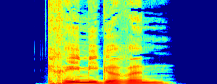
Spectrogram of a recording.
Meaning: inflection of crèmig: 1. strong genitive masculine/neuter singular comparative degree 2. weak/mixed genitive/dative all-gender singular comparative degree
- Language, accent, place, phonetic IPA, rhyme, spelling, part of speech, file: German, Germany, Berlin, [ˈkʁɛːmɪɡəʁən], -ɛːmɪɡəʁən, crèmigeren, adjective, De-crèmigeren.ogg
